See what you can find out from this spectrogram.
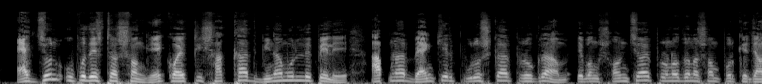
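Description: Throughout, the speech is dull and smeared, empty above 12.1 kHz, with warbling sibilants that low-pass filtering wouldn't cause: likely AAC compression, fitting 32 kbps.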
